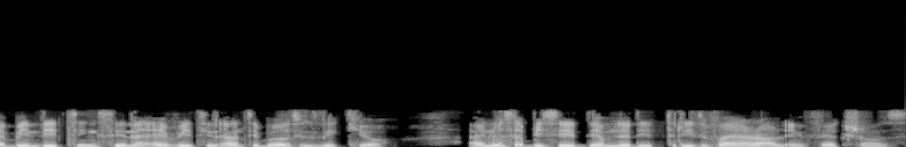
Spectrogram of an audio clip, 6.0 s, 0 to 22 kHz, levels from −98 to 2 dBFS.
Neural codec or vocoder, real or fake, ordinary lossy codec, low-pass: none; real; AAC, 32 kbps; 5.4 kHz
